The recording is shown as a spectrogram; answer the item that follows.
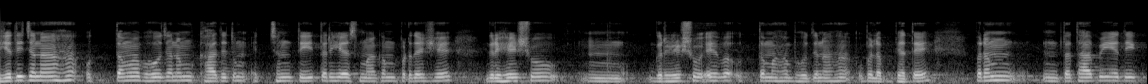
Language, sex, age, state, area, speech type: Sanskrit, male, 18-30, Haryana, urban, spontaneous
